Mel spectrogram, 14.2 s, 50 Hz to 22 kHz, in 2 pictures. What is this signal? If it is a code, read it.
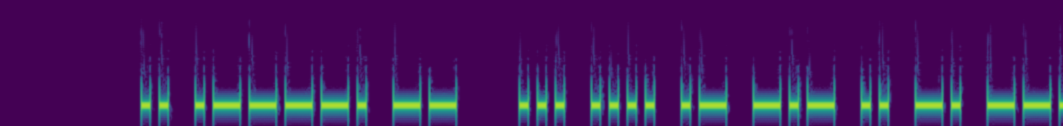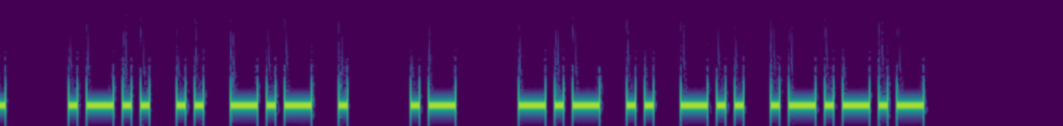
Morse code, heard as a keyed tone, about 20 wpm, 700 Hz. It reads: I'M SHAKING LIKE A KID.
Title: A Sound Of Thunder 20wpm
